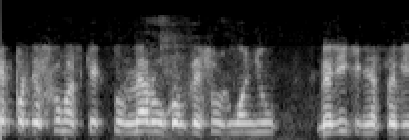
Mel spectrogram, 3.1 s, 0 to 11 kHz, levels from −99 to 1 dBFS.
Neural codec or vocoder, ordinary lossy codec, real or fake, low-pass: codec, 16 kHz, 4 kbps, FreqCodec, larger model; Opus, 64 kbps; fake; 7.2 kHz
